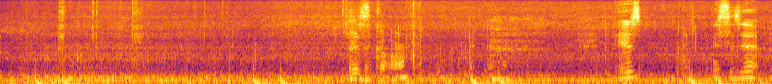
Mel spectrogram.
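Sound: car driving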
